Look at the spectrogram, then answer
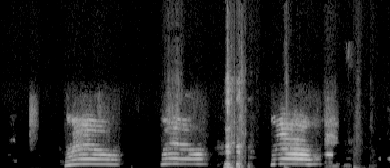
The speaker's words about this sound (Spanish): En eso, el gatito empieza a maullar porque no encuentra a su mamita.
